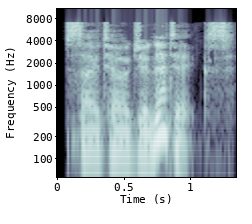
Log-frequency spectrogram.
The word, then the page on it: cytogenetics: British English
